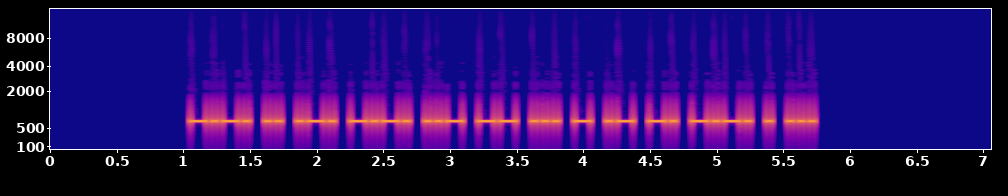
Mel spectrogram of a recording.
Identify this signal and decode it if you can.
Morse code, heard as a keyed tone, about 30 wpm, 700 Hz. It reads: CIRCUMSTANCES
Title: ES:S Suffix - Top 100 Words with Base Words 30wpm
